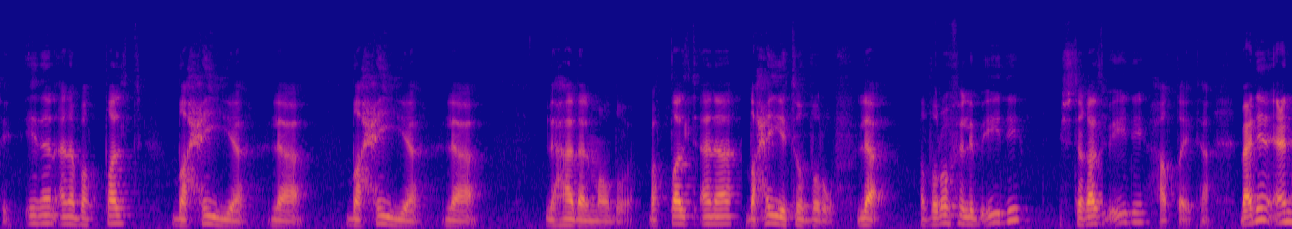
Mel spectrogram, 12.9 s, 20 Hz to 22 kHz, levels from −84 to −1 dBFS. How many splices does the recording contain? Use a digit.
4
